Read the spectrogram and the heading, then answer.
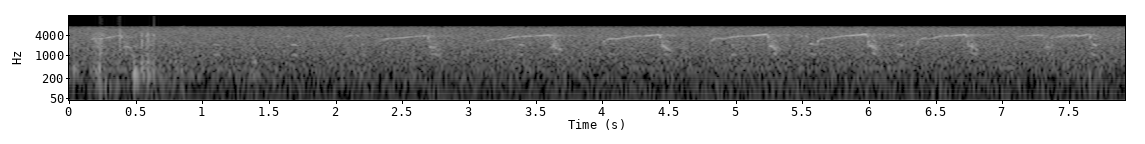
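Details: Young Eastern imperial eagle in its Tatarstan nest, August 2023, parents delivering food: a few knocks and thumps at the start, then a run of seven rising-then-falling whistled calls about once a second.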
